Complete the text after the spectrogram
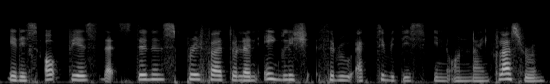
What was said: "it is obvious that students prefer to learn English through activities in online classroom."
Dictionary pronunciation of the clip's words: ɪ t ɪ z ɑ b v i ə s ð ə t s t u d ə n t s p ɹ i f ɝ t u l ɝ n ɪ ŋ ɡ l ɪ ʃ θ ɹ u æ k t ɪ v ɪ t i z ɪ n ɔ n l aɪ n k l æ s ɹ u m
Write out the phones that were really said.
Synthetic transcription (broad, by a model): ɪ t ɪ s ɑ b v i ə s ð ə t s t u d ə n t s p ɹ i f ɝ t u l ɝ n ɪ ŋ ɡ l ɪ ʃ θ ɹ u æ k t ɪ v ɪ t i s ɪ n ɔ n l aɪ n k l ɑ s ɹ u m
